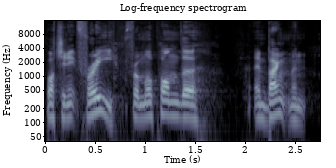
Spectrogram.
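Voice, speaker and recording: A man with a Yorkshire accent hosting a casual live-stream Q&A, chatty and rambling and quick to laugh. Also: mid-range voice, no room sound, studio quality. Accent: Yorkshire English. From Yorkshire, England. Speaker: bass teacher and channel host. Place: home, near an island festival site.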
